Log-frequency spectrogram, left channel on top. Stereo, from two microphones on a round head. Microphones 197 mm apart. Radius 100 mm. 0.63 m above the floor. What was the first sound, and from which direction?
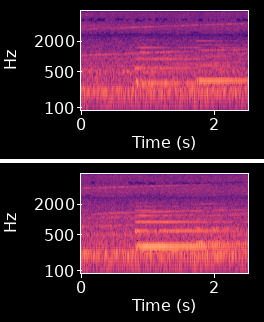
A piano, 35° right (ahead or behind).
